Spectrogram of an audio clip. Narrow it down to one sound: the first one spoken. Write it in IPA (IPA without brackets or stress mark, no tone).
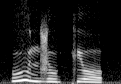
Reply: u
